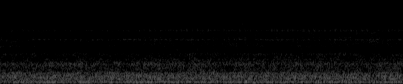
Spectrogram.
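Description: Faint, steady room tone: a low even hiss with no distinct sound events.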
